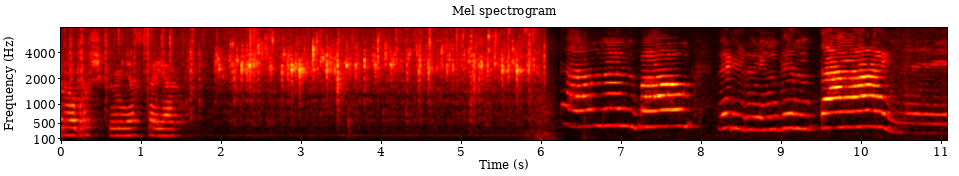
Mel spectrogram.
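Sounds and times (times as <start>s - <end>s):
chicken sizzling in hot oil: 0.0s - 6.1s
toddler singing: 6.2s - 11.0s.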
